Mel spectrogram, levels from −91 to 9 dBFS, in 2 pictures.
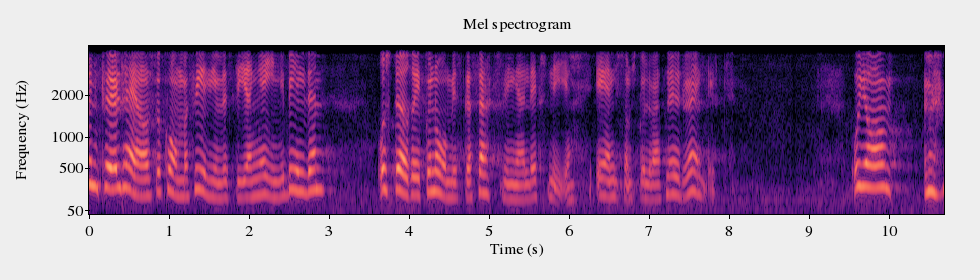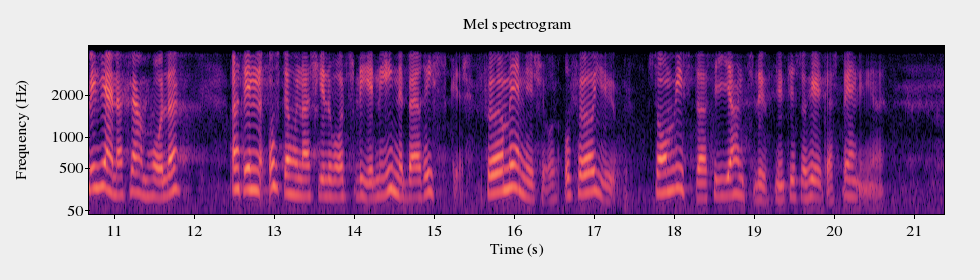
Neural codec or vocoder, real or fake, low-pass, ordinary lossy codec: codec, 16 kHz, 4 kbps, FunCodec, trained on Chinese and English, 50 frames a second; fake; 3.6 kHz; none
